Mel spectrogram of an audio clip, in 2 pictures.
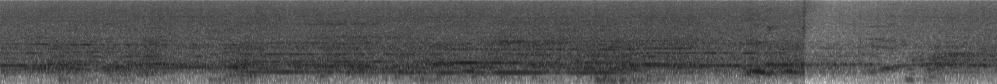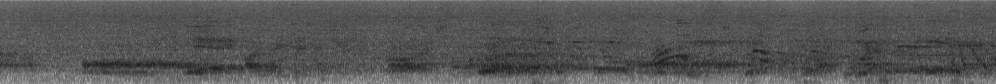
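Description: Toy robots whir and beep with small electronic sounds.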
